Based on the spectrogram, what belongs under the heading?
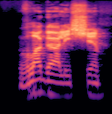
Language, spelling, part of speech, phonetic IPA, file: Russian, влагалище, noun, [vɫɐˈɡalʲɪɕːe], Ru-влагалище.ogg
- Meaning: vagina (verbal noun of влага́ть (vlagátʹ) (nomen loci))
